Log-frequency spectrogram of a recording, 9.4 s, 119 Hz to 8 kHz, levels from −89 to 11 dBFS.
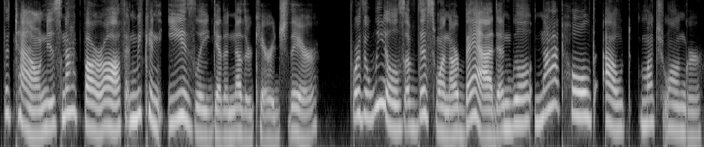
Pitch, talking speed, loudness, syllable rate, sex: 225 Hz, 185 wpm, -17 LUFS, 4.5 syllables/s, female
